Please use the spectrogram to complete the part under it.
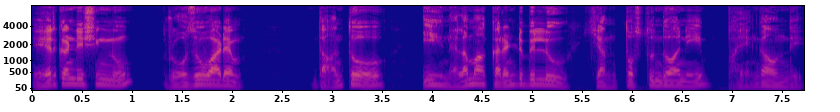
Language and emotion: Telugu, fearful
